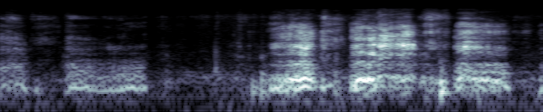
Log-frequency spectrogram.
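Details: Airedale Terrier puppies, five weeks old, at play with a person: quiet growling at first, then louder harsh, noisy growl bursts about every half second near the end.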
